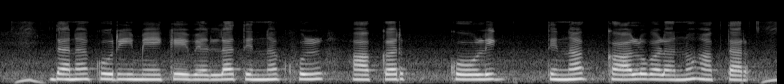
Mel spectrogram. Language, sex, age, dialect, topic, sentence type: Kannada, female, 18-24, Northeastern, agriculture, statement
